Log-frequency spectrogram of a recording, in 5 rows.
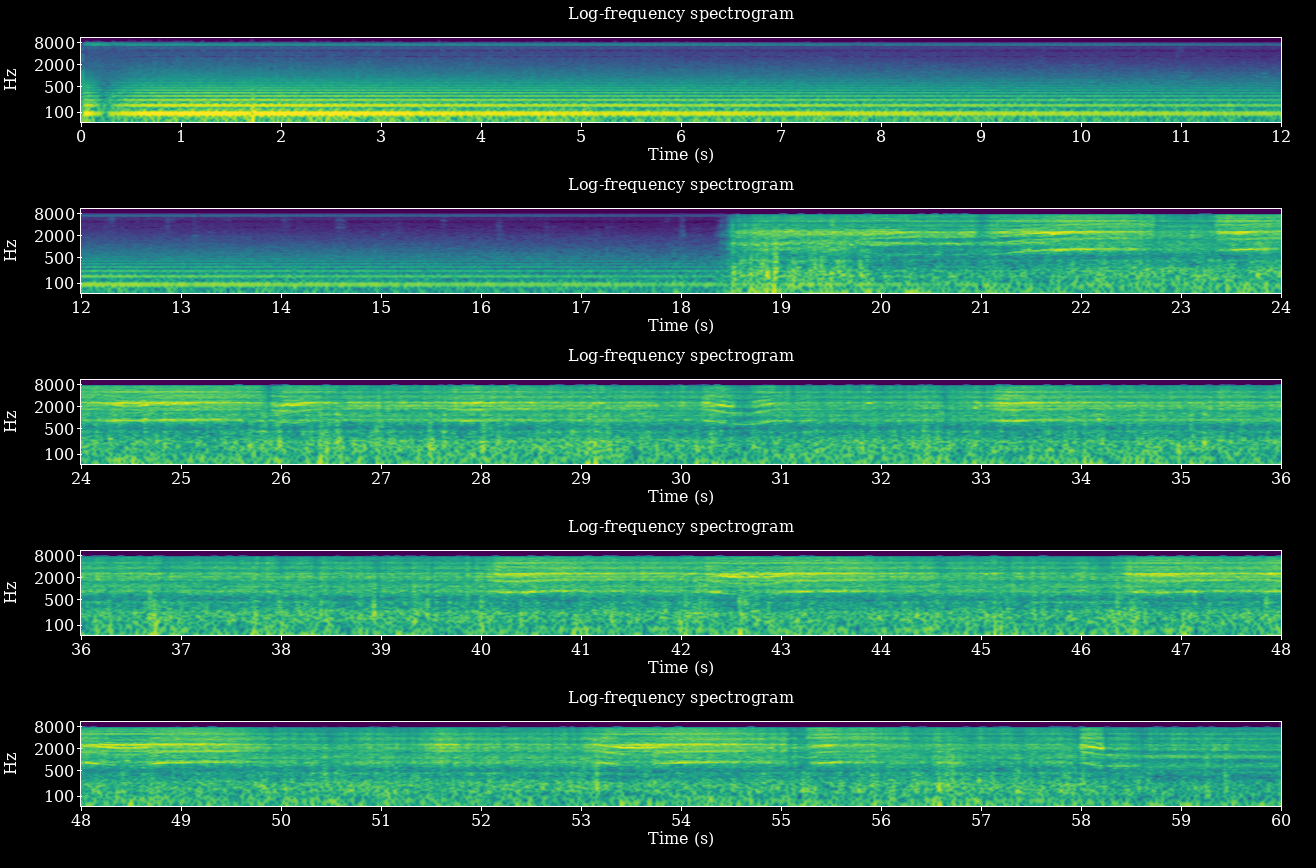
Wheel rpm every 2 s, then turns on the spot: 0, 0, 0, 0, 0, 0, 0, 0, 0, 80, 170, 230, 230, 230, 230, 220, 230, 230, 230, 240, 230, 220, 230, 230, 220, 230, 230, 230, 230, 190.
none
